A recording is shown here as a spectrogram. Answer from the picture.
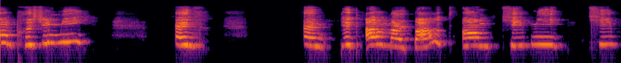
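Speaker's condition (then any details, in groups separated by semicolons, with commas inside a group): Cerebral palsy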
